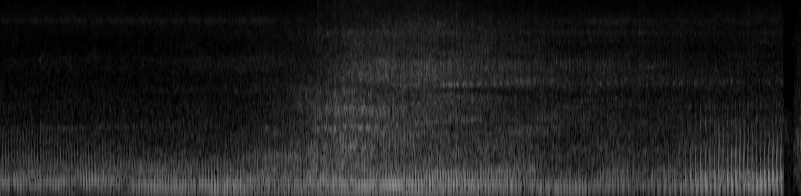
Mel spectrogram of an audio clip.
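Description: A motor vehicle passing: a low engine hum that swells to its loudest about four seconds in, then fades away again.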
